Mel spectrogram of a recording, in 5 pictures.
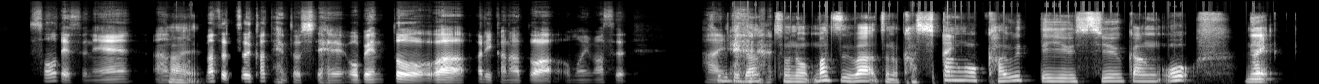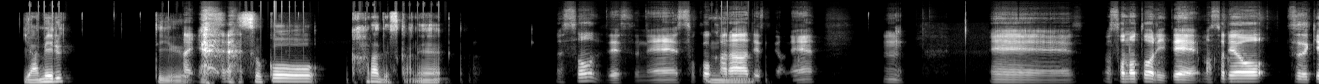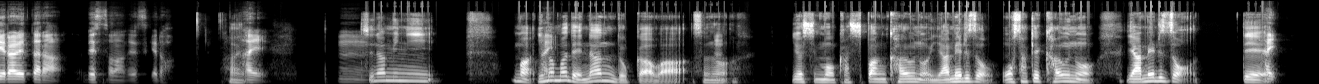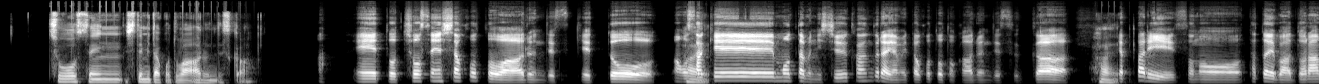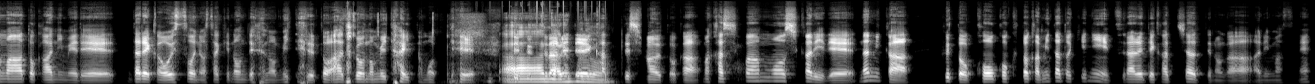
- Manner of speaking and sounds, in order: distorted speech; chuckle; laugh; tapping; other noise
- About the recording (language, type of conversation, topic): Japanese, advice, 浪費癖をやめたいのに、意志が続かないのはどうすれば改善できますか？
